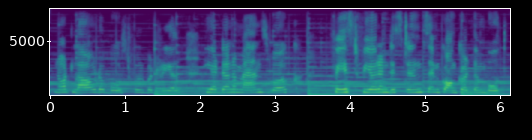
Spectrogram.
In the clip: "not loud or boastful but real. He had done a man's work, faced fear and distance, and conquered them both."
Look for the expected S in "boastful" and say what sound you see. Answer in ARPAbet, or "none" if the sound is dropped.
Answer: S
